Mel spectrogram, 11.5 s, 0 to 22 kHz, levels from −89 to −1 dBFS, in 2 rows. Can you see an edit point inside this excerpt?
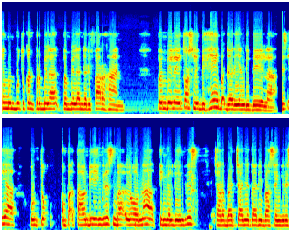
yes; 1 cut; at 5.6 s

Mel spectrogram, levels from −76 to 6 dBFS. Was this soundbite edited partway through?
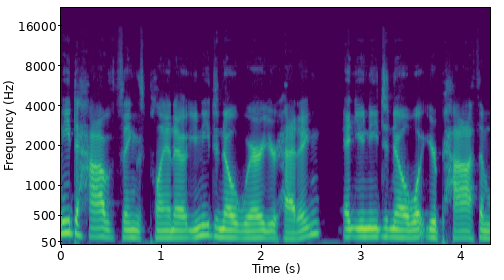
yes; 1 cut; at 2.6 s

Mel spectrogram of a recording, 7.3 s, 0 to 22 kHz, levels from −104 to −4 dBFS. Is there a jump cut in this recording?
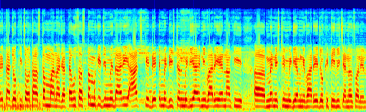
no; 0 cuts

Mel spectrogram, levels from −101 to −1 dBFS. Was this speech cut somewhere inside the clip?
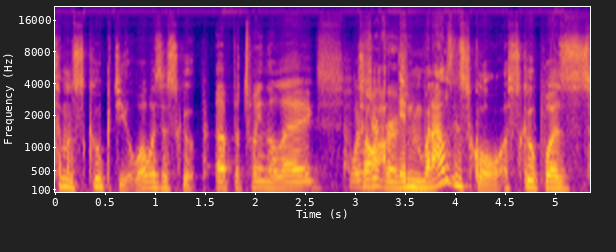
yes; 2 cuts; at 1.5 s, 2.9 s

